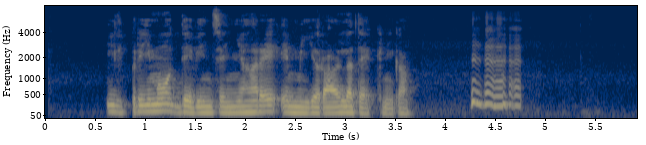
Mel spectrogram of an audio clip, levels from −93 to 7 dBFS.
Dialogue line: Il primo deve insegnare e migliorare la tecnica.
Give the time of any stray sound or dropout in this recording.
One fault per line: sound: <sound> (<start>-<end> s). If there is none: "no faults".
sound: laugh (4.2-4.8 s)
